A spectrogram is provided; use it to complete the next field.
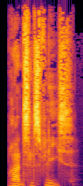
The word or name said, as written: brændselsflis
